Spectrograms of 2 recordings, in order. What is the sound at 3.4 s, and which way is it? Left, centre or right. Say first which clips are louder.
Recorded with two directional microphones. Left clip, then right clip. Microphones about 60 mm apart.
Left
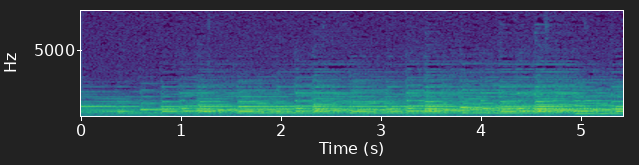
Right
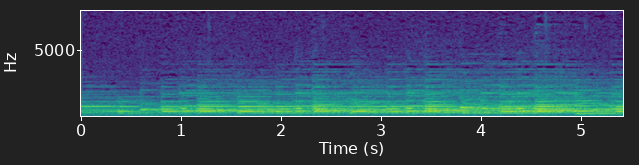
Music: right 1 dB; centre.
